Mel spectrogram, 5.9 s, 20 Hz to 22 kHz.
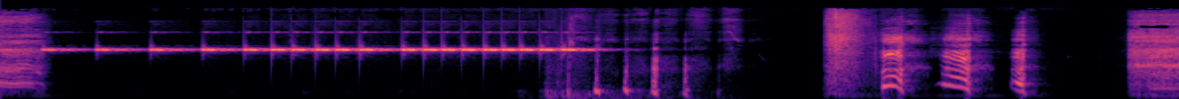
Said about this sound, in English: He says, folks, the alarm has been fixed. He got his smoke detector fixed. Wow. End of an era. Let's get a 21 beep salute.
